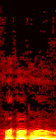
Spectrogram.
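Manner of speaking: high rooster crow, light and half-hearted. Retold or imitated. Preacher imitates rooster crow.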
